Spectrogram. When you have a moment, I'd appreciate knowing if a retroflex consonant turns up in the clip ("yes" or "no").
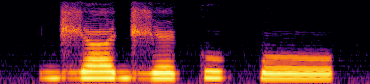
no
